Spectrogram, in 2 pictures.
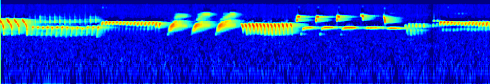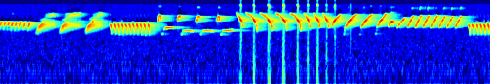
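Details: Varied canary song for teaching young canaries: changing tours of rapid trills, low rolling notes, short whistled phrases and bright sweeping notes, each section repeated quickly before switching, continuous throughout.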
